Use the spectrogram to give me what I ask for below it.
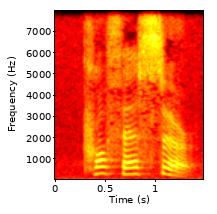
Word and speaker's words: profesör: "e" corresponding to the "i" in the final syllable. Let's look at another example "profesör" which means professor If you want to refer to more than one professor you want to make that plural.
